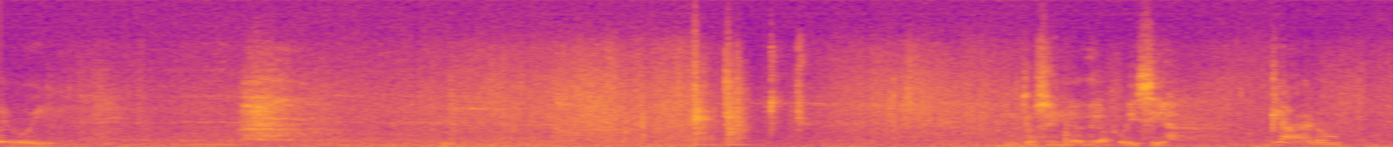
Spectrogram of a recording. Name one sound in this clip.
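A man speaks quietly and closely.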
